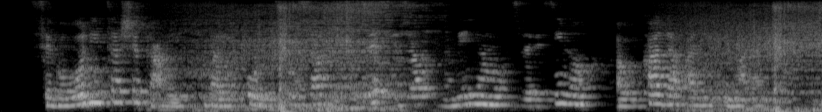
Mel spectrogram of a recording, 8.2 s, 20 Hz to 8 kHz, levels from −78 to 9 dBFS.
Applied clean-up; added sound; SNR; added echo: classical method WPE with log-MMSE.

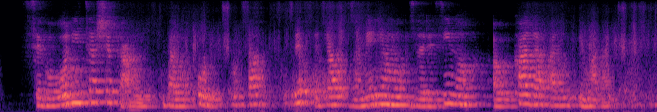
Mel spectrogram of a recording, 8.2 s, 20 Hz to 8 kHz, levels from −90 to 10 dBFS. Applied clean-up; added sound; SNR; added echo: neural separator model SepFormer DNS4.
